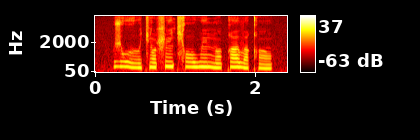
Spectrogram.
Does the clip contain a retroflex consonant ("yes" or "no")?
yes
